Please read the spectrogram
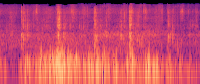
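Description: Jogger's footfalls, a rhythmic series of thuds, over a rough low rumble on the microphone.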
